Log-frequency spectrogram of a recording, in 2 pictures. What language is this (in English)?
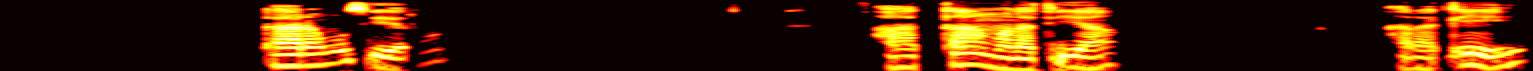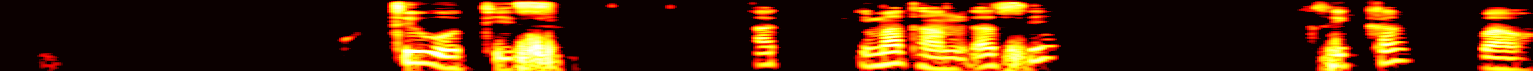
Wolaytta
